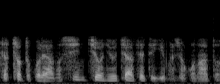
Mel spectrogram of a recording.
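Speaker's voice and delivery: soft, hushed, confiding voice. Suggesting a careful follow-up meeting after this: speaking quietly. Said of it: "小声になってるんですか".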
